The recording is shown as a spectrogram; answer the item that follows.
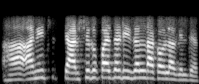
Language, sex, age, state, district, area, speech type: Marathi, male, 18-30, Maharashtra, Buldhana, urban, conversation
